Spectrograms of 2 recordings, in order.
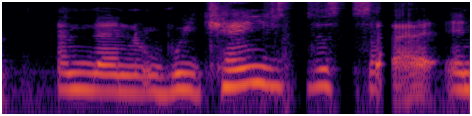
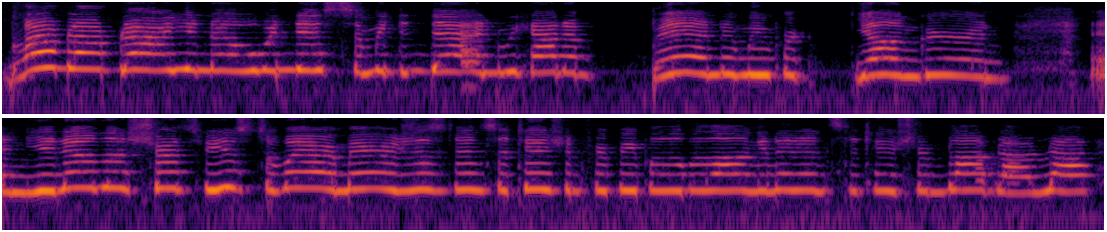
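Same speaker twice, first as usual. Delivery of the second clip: high-pitched mock prattle; hammed-up nostalgic babble; chattering old friends; 10 semitones higher than usual. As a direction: rattle on in a high silly voice. Imitating friends chattering about old times.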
